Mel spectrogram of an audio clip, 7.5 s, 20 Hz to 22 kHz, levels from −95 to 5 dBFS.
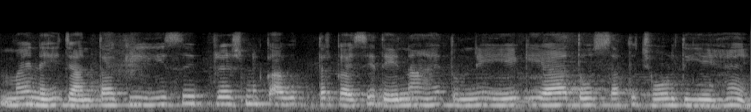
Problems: continuous background conversations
